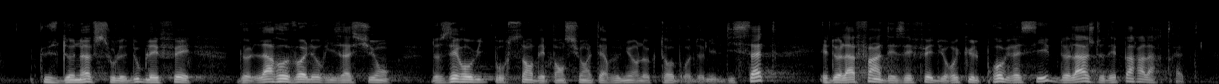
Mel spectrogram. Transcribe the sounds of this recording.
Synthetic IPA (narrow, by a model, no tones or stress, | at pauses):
kysd̪ənœfsuləd̪ublefɛ | d̪əlaʁəvalɔʁizasjɔ̃ | d̪əzeʁoɥit̪̚puʁsɑ̃d̪epɑ̃sjɔ̃ɛ̃t̪ɛʁvənyɑ̃nɔkt̪ɔbʁəd̪əmild̪isɛt̪ | ed̪əlafɛ̃d̪ezefɛd̪yʁəkʲylpχɔɡʁesifd̪əlaʒd̪əd̪epaʁalaʁət̪χɛt̪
